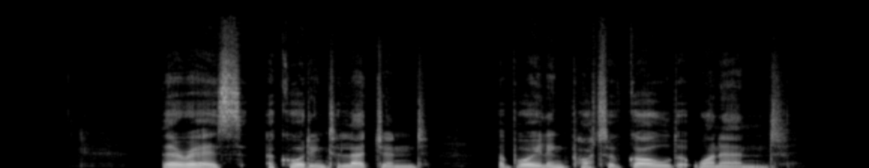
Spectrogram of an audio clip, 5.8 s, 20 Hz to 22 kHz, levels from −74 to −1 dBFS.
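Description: Nothing in this recording stands out as a technical fault at any point, so there's no trouble to walk through here.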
